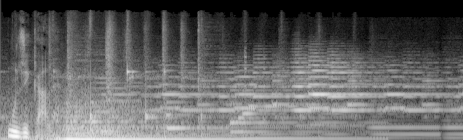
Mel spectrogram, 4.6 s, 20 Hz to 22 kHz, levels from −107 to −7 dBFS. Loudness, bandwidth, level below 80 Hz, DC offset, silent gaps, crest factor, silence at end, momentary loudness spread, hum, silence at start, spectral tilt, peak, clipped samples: -23 LUFS; 12 kHz; -24 dBFS; under 0.1%; none; 18 dB; 0 s; 14 LU; none; 0 s; -7 dB/octave; -2 dBFS; under 0.1%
